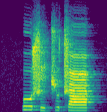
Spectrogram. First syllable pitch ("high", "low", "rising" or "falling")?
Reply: high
